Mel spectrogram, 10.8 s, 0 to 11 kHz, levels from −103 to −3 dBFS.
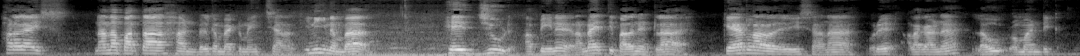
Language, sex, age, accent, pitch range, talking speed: Tamil, female, 20-39, native, 140-175 Hz, 135 wpm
